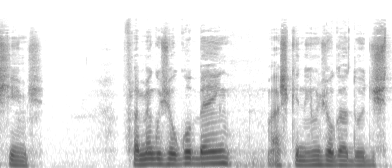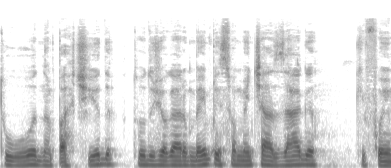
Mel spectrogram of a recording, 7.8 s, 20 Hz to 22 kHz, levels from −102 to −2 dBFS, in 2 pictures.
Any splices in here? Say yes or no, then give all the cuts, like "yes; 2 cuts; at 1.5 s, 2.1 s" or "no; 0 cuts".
yes; 1 cut; at 5.2 s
